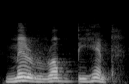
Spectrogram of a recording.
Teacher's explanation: you'll drop the noon sakin, but you will pronounce the ra or the lam without gunna. So it will be mir rabbihim.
